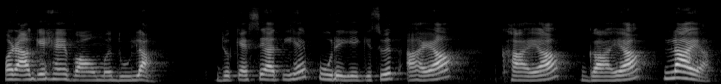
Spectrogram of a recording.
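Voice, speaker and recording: A woman's voice: medium pitch, slow pace, a bit bright. A woman teaching an Urdu spelling lesson with an Urdu accent, patiently explaining step by step and drilling word lists. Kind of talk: classroom lesson on spelling rules.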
